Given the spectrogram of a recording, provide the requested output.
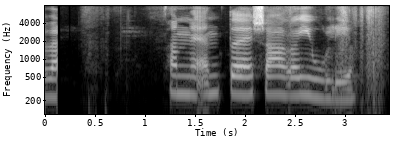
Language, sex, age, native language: Icelandic, male, 10, Icelandic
